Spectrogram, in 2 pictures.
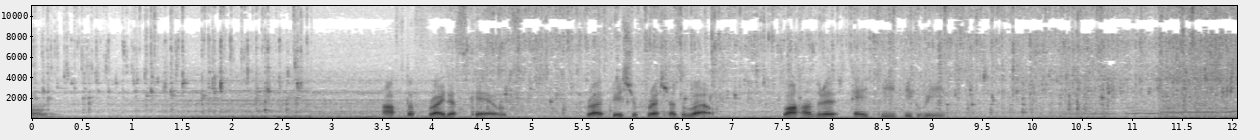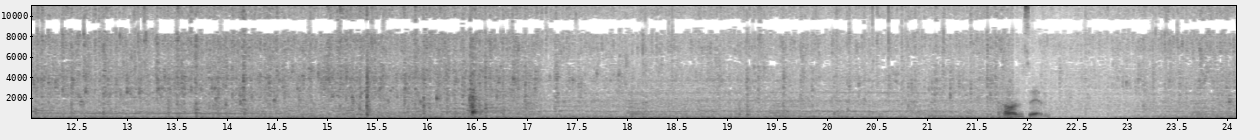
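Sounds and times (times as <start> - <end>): fish frying in oil: 0.0 - 2.8, 3.8 - 24.0.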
